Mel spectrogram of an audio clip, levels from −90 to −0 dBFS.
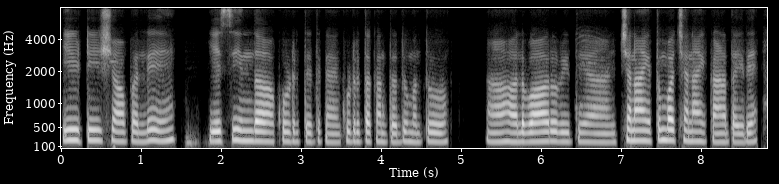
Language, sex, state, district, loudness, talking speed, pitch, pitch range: Kannada, female, Karnataka, Koppal, -20 LUFS, 100 wpm, 195 Hz, 190-215 Hz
